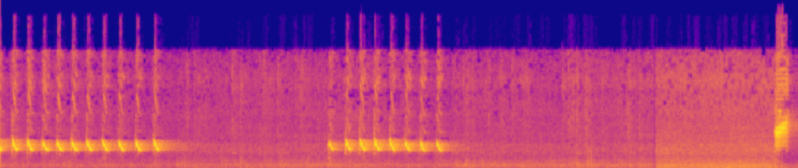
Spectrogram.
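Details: Female olive-winged bulbul, a recording meant to train other songbirds: rapid, evenly repeated chip notes in a bright trill of about a dozen, a pause, a shorter trill of similar notes, then a sharp high note at the end.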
